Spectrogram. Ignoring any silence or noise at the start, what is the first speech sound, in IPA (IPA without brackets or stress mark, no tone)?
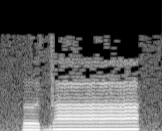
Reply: ə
